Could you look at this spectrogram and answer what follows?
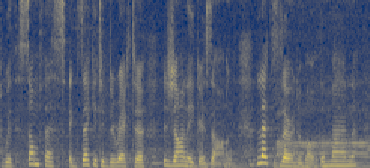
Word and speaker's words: Gourzong: Okay, so they added the R, so it's really Gourzong. Okay. And then the R came in, so some people call me Gourzong, others the R is silent, so so it remains right.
